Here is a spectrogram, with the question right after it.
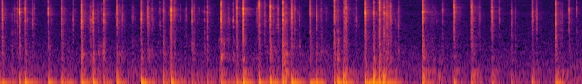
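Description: Both hands type with fingertips and nails on a compact, thin, dark-green plastic Bluetooth keyboard lying on a desk mat. The result is a steady run of short, dry key clicks, each with a low thump under a bright plastic tap and almost no ring.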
